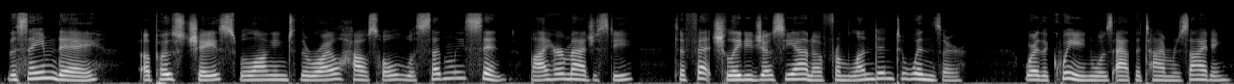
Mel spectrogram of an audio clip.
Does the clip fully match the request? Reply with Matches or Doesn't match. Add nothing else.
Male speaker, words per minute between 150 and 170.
Doesn't match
